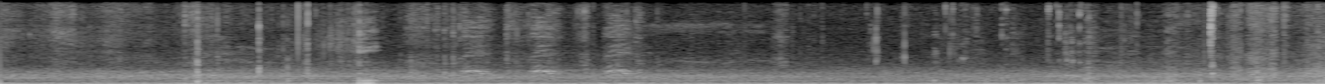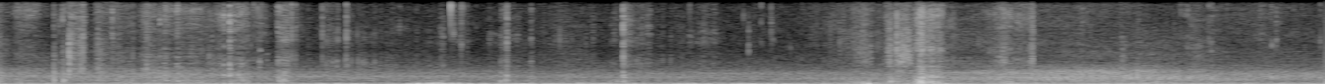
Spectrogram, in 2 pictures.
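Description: A person chewing a mouthful of burger close to the microphone: wet mouth sounds and smacks over a steady low hum.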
